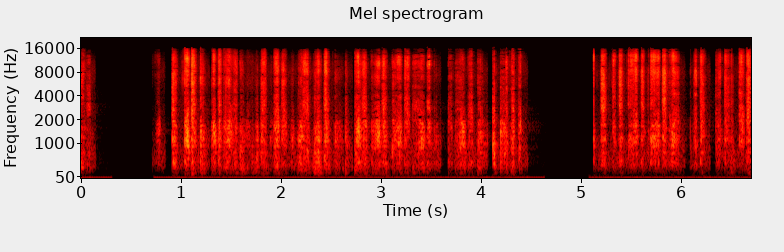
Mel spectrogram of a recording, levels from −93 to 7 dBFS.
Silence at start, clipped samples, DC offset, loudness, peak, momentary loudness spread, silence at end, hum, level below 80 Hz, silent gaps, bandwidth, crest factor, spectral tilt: 0 s; under 0.1%; under 0.1%; -35 LUFS; -12 dBFS; 11 LU; 0 s; none; -88 dBFS; 0.49-0.70 s, 4.86-5.07 s; 16.5 kHz; 26 dB; 2.5 dB/octave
